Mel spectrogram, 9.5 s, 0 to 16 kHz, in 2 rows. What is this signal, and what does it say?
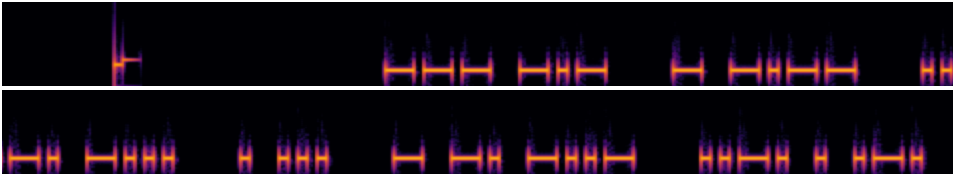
Morse code, heard as a keyed tone, about 25 wpm, 700 Hz. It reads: OK TY FB ES TNX FER
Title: Practice QSO - Exchange 2 - Info - 25wpm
